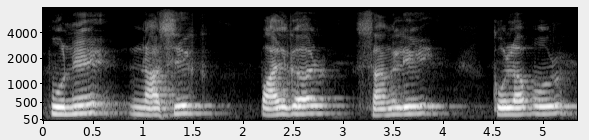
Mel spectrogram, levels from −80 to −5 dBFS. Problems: background sounds at intervals, echo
